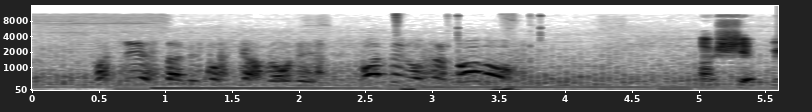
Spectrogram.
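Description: A helicopter approaches in a military shooter video game, a low steady rotor drone and hum running under radio-style voice chatter throughout.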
